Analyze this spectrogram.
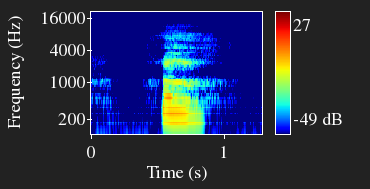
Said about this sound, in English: I've been fighting that yawn for 5 minutes.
